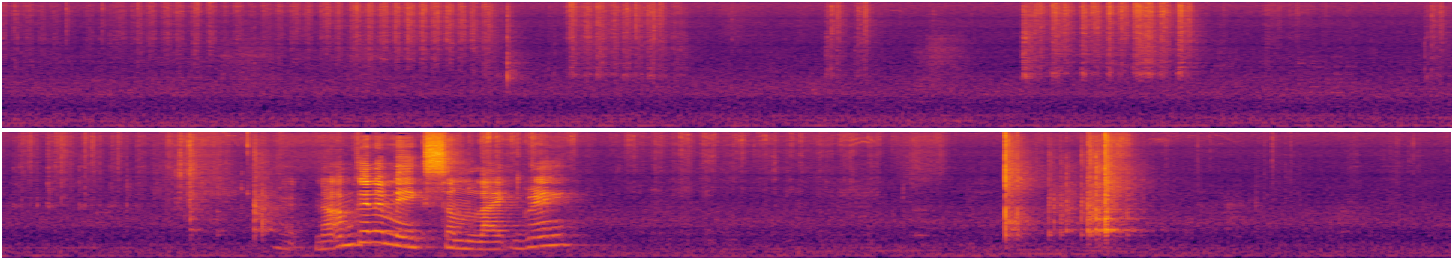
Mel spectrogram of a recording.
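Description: A brush strokes softly across a painting surface.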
